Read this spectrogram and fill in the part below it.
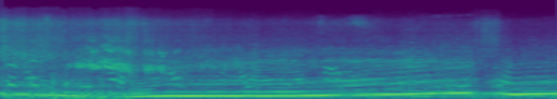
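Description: A turbocharged five-cylinder Audi Quattro rally car accelerates away hard and shifts up a gear.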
